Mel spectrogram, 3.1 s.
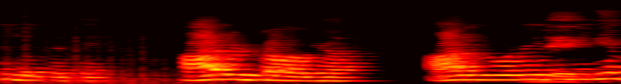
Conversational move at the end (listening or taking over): listening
